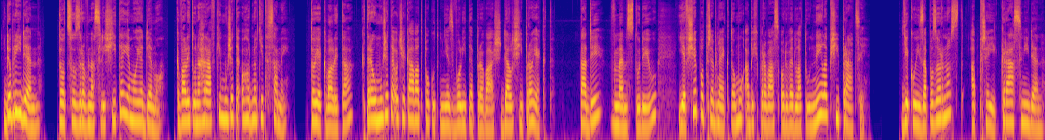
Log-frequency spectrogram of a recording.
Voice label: czech female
